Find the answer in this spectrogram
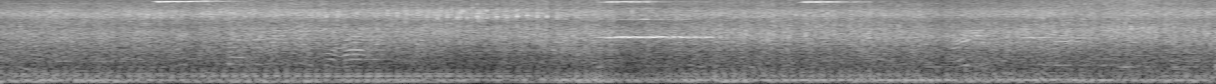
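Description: Motorcycle engines running at low speed in a slow queue of traffic, a steady low hum.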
